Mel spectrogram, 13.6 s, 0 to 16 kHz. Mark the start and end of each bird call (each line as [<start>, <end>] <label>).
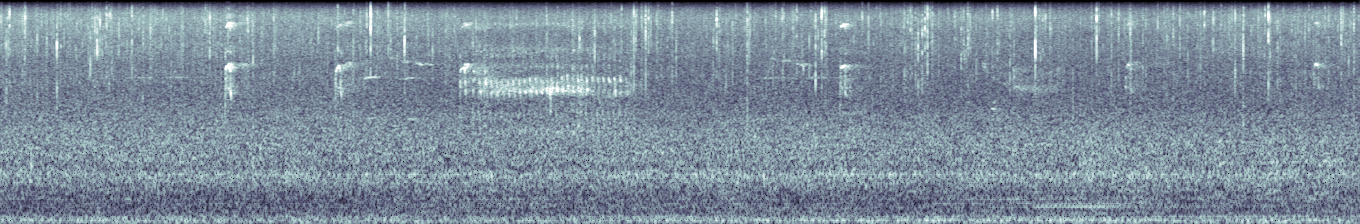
[2.13, 3.73] Hairy Woodpecker (Dryobates villosus)
[4.33, 6.63] Hairy Woodpecker (Dryobates villosus)
[7.63, 8.23] Red-winged Blackbird (Agelaius phoeniceus)
[8.23, 13.53] Hairy Woodpecker (Dryobates villosus)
